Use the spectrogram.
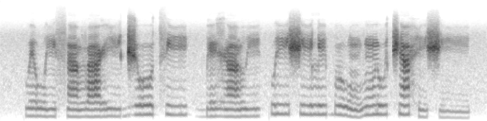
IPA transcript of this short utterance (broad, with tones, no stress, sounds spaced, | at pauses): kʷ e˨ w i˨ s ã˨ β a˨ ɣ i˨ d͡ʒ oː˦ t͡s i˦ | ɡ͡b e˨ ɣ ã˨ β iː˨ kʷ iː˦ ʃ i˦ l i˦ ɓ ʊ˦ w ũ˨ β ũ˦ ɾ u˦ t͡ʃ ã˦ h i˨ ʃ i˨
